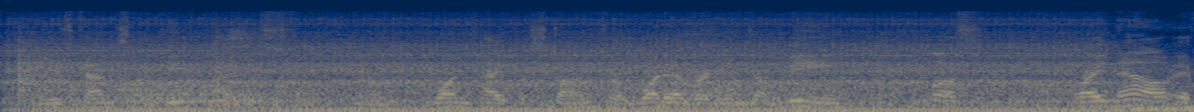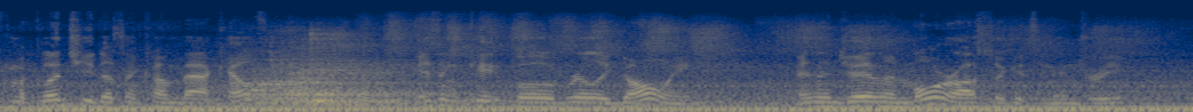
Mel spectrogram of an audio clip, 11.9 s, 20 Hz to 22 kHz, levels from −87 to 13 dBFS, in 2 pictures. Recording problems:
traffic noise; very loud; throughout; 1 dB above the speech
household noises; loud; throughout; 2 dB below the speech

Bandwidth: 15 kHz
